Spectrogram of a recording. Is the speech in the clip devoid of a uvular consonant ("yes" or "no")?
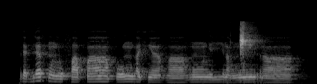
yes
